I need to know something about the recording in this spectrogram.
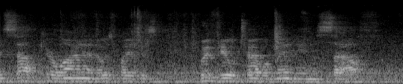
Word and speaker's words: Whitefield: in Georgia named after except we call it Whitfield I've see her deadening pronounced Whitfield in Whitefield these were the leaders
